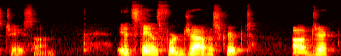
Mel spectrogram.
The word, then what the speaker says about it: JSON: else called JSON and that might be pronounced Jason in some contexts I've come to know it as JSON it stands for JavaScript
